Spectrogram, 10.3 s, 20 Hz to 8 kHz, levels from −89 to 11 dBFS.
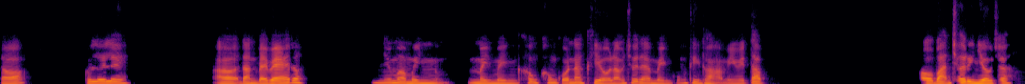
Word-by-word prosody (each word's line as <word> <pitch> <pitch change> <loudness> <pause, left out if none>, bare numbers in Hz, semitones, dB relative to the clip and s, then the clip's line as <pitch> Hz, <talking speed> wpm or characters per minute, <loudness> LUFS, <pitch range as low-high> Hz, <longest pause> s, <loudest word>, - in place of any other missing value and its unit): đó, 145 +4 0 0.6
ukulele, 160 0 +2 0.8
ờ, 145 -1 +1
đàn 145 -1 +1
bé 140 0 +4
bé 160 +3 +5
thôi, 195 - +3 0.7
nhưng 175 -1 -3
mà 170 -2 +2
mình 145 +1 -1 0.2
mình 150 -3 -1
mình 135 -2 -2
không 170 +3 -4
không 175 -1 -4
có 150 -1 0
năng 170 0 0
khiếu 140 -2 0
lắm, 135 +1 -2
cho 165 - -8
nên 165 - -2
là - - -1
mình 130 -3 -4
cũng 150 +4 -9
thỉnh 160 -3 -3
thoảng 130 -5 -3
mình - - -8
mới 135 - -5
tập. 145 0 0 1.5
Ồ! 150 -1 +4
Bạn 155 -1 +4
chơi 185 +2 +3
được 160 - +5
nhiều 145 -1 +6
chưa? 155 0 -2
150 Hz, 200 wpm, -23 LUFS, 140-165 Hz, 1.5 s, nhiều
